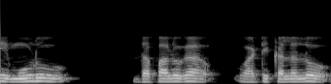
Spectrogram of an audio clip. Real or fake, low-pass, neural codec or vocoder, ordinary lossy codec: real; 3.6 kHz; none; none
